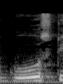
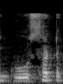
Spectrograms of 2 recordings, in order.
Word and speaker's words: गोष्ट: इसनू गोष्ट ही उच्चारण करना है, कई गोसट कह देंदे हन, गलत है, गोसट नहीं कहना, गोष्ट कहना है।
